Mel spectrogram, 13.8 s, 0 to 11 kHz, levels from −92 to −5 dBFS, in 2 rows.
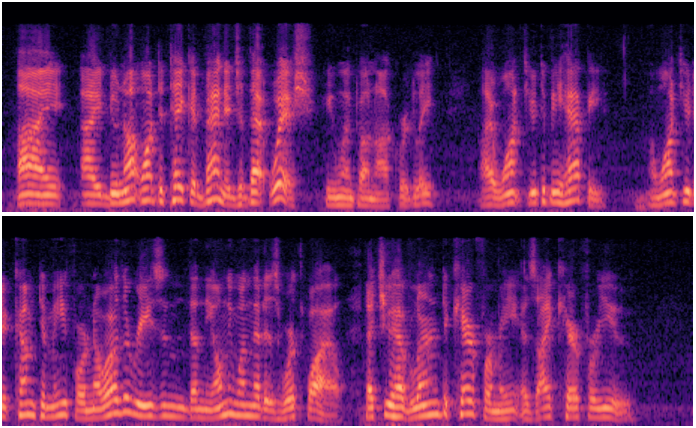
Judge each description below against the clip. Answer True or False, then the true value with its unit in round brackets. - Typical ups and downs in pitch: True (4.7 semitones)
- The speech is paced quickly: True (230 wpm)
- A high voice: False (150 Hz)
